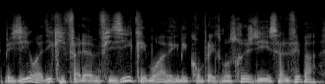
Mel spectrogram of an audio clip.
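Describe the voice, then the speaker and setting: A man's voice: low-pitched, expressive, racing, darkish tone, slightly rough, no room sound. A middle-aged man from Aveyron with a southern French accent, telling his story as a podcast guest, reflective and full of hesitations. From Aveyron, southern France. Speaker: guest, association founder. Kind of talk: podcast conversation.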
